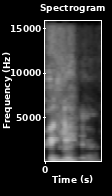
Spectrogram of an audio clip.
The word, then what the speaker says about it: Reiki: I pronounce it wrong. Is that right? Reiki? Reiki.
